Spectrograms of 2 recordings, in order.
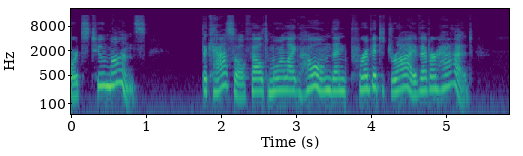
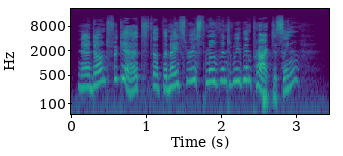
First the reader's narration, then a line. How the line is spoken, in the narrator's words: squeaked Professor Flitwick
